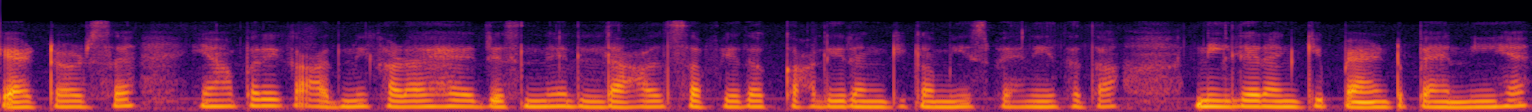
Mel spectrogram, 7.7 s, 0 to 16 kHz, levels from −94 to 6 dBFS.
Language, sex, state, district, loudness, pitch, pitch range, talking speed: Hindi, female, Chhattisgarh, Kabirdham, -19 LUFS, 190 Hz, 185-195 Hz, 190 wpm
